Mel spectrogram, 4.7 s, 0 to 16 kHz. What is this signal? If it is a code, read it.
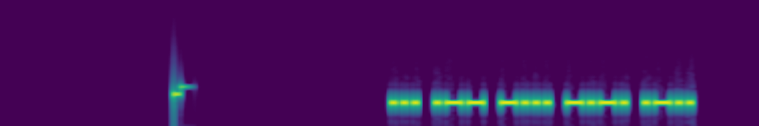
Morse code, heard as a keyed tone, about 36 wpm, 690 Hz. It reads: SWBCL
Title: Code Groups - 5 Letters - 35wpm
